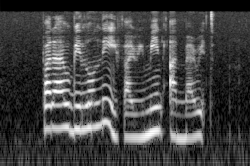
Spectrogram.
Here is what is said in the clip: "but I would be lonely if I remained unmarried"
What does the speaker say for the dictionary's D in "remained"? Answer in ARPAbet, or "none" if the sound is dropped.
none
